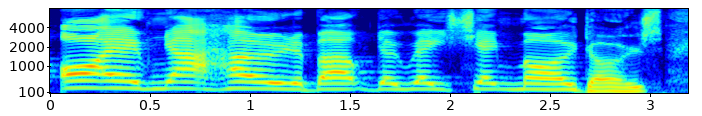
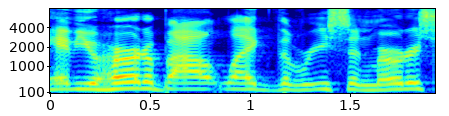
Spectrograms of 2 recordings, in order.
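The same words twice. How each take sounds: First: Loud, slow, exaggerated British accent; mock British accent. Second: Said in the usual way. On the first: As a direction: put on a hammed-up British voice, stretching the words. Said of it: "starts talking with a British accent". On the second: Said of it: "'Cause she's like".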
